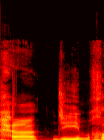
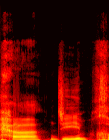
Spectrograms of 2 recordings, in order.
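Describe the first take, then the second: No difference in how they are said.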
